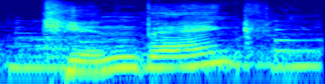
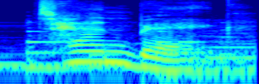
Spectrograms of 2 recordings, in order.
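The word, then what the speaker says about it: TN Bank: How do you say the name Ken Bank? Nope. Tin Bank. Uh-uh. So, what is it? Tenbank. 10 as in Tennessee.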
